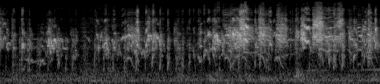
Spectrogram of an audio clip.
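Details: Budgerigars in a breeding colony chattering continuously: dense, overlapping high chirps and scratchy warbles that swell louder toward the end, with no other clear sounds.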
